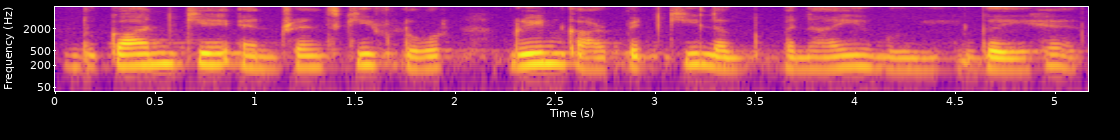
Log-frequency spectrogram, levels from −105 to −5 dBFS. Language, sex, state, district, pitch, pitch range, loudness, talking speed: Hindi, female, Arunachal Pradesh, Papum Pare, 180 Hz, 165-200 Hz, -18 LUFS, 150 wpm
